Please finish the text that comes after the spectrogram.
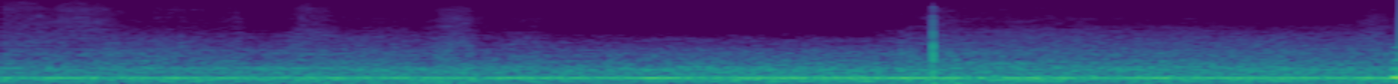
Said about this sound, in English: Also, I'm sorry for the humming in the background. That's my new air conditioner. Um, still kind of loud.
